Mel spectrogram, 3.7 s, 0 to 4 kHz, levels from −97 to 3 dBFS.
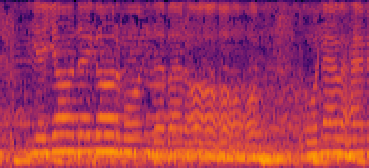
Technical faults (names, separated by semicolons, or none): sound dropped by the voice detector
